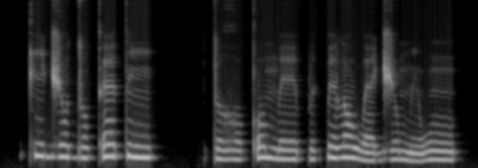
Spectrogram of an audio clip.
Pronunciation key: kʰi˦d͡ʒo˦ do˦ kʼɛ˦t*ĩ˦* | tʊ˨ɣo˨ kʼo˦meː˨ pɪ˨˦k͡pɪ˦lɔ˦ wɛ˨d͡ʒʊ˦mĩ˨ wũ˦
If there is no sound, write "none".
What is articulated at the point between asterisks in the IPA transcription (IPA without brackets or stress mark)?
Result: ĩ˦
